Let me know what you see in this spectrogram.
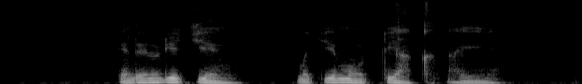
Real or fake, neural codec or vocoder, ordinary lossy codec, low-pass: real; none; Opus, 24 kbps; 19.8 kHz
